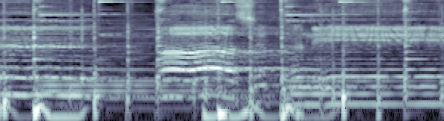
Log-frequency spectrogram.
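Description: Shabad kirtan: a male voice singing a devotional Sikh hymn, with a wavering sung phrase about halfway through, over a steady held accompaniment and repeated low drum strokes, typical of harmonium and tabla.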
